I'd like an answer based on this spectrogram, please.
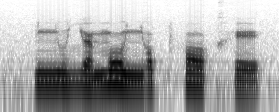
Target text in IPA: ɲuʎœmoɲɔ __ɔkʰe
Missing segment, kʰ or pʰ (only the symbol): pʰ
